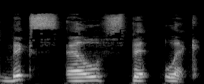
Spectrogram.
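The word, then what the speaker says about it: Mxyzptlk: Actually, if you watch the animated, when he, the animated Superman TV show, it's pronounced Mix L Spitlick.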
